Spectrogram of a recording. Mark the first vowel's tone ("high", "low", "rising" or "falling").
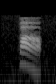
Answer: falling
